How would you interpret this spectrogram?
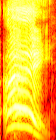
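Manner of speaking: loud, high holler; calling out. Retold or imitated. Worker calls out to his vanished helper, loud holler. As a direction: shout to get someone's attention.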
